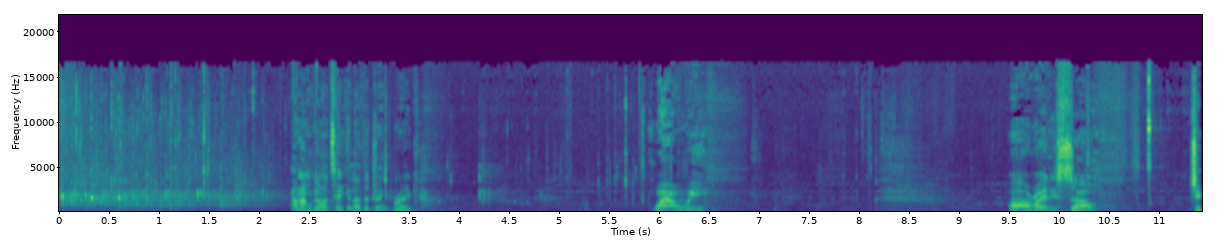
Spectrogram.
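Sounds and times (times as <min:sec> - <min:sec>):
audience applauding: 0:00.0 - 0:02.8
speech: 0:02.4 - 0:03.9, 0:06.0 - 0:06.7, 0:09.5 - 0:10.6.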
